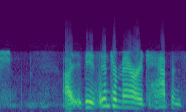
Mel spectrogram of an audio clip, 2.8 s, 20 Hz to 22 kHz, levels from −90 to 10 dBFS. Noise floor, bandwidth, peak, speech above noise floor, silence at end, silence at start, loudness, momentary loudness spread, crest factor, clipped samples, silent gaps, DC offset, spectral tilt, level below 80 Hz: -47 dBFS; 6 kHz; -4 dBFS; 28 dB; 0.1 s; 0 s; -19 LUFS; 13 LU; 18 dB; under 0.1%; none; under 0.1%; -6.5 dB/octave; -60 dBFS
